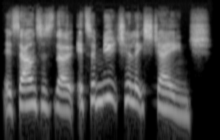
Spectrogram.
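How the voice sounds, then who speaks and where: A woman's voice: fairly high pitch, expressive, unhurried, dry recording, clean studio sound. A woman hosting a podcast interview, affirming her guest's answers and asking questions. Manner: warm, affirming, asks questions. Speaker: podcast host.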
